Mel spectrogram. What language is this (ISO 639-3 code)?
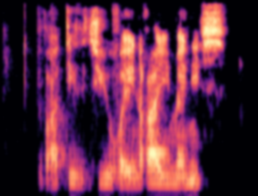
kab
